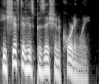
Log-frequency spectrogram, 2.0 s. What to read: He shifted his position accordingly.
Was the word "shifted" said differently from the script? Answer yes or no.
no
